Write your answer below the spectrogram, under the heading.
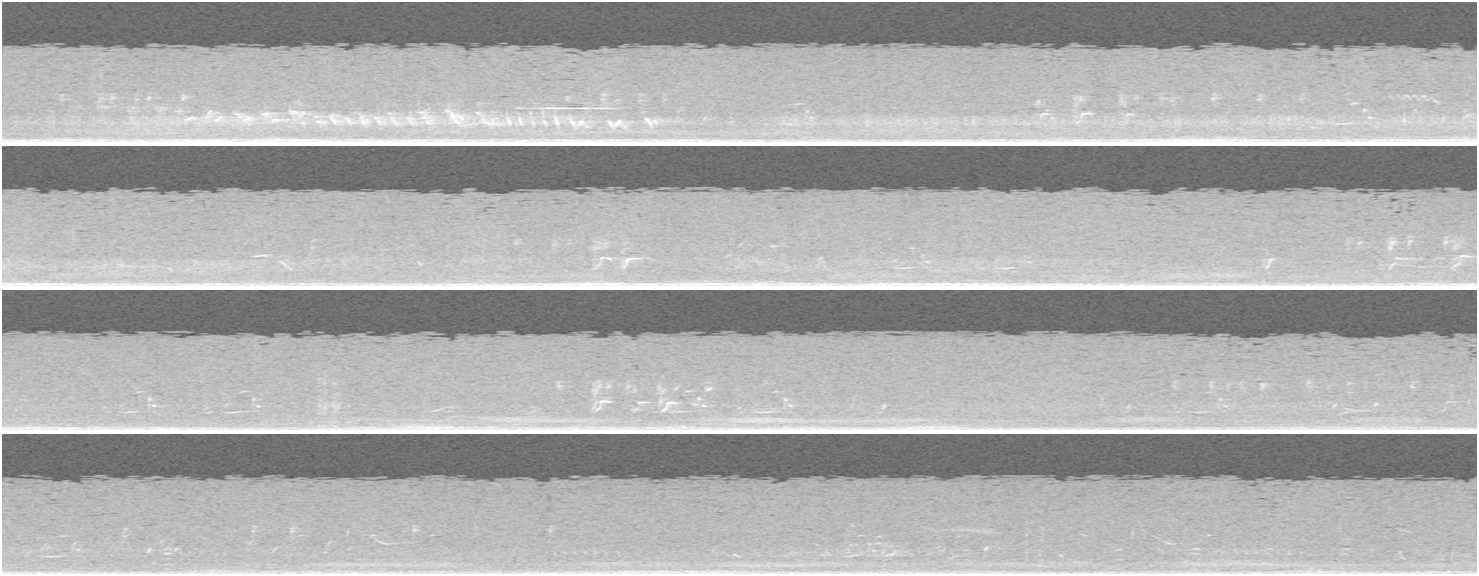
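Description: Small birds calling now and then over a steady low background rumble.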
